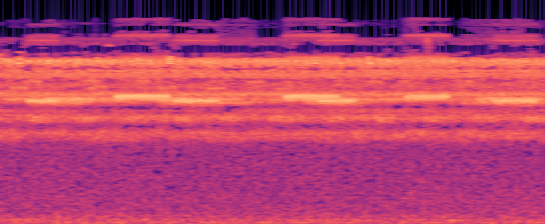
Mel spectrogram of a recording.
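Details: Field crickets in fog keep up an unbroken high trilling chorus, a few slightly brighter chirp phrases rising out of the steady shimmer.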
